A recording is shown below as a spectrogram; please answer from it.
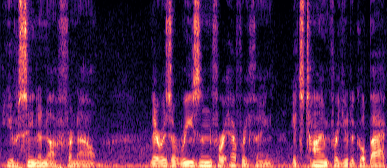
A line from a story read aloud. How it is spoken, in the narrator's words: Gently, Mira replied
